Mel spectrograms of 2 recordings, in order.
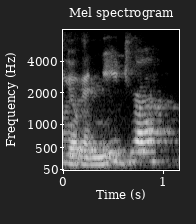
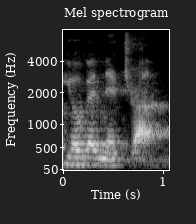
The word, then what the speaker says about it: yoga nidra: Uh you've heard it pronounced yoga nidra but uh the true Sanskrit is is a little i not a long i. So yoga nidra and uh nidra is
